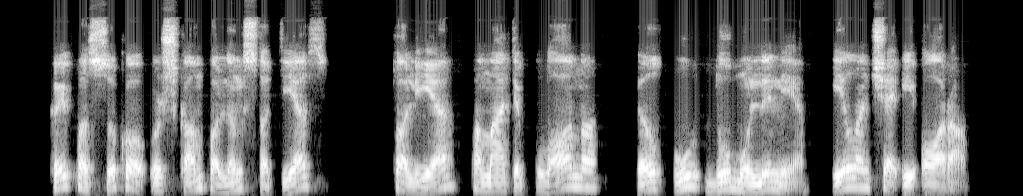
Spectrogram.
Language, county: Lithuanian, Tauragė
